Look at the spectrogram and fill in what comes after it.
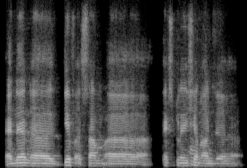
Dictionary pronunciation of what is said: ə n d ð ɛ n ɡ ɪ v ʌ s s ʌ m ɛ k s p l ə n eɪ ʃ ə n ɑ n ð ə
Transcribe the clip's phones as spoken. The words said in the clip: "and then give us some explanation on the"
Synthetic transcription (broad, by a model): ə n d ɛ n ɡ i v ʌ s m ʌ ɛ k s p l ə n eɪ ʃ ə n ɑ n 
